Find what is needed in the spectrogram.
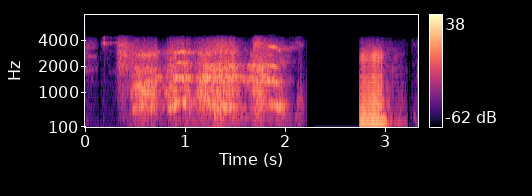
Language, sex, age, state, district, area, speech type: Manipuri, male, 45-60, Manipur, Kangpokpi, urban, conversation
